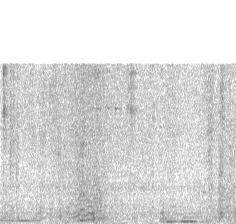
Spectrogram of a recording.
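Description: Classroom background noise: faint voices with a brief rasping rustle about a second in.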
